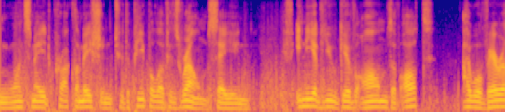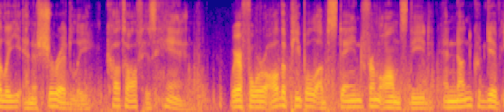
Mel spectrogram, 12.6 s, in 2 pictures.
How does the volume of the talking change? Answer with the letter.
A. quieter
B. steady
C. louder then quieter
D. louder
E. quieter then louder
B.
